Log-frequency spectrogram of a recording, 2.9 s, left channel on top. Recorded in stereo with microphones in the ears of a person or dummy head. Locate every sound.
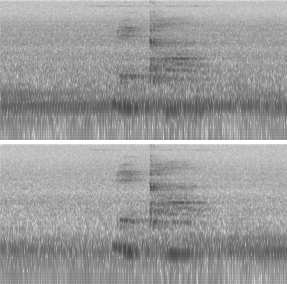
0.8 s a child speaking: 20° left (ahead or behind), 8.5 m; by 2.1 s 15° left (ahead or behind), 8 m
